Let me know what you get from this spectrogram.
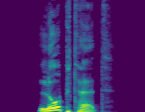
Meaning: inflection of loben: 1. second-person plural preterite 2. second-person plural subjunctive II
- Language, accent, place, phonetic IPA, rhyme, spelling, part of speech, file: German, Germany, Berlin, [ˈloːptət], -oːptət, lobtet, verb, De-lobtet.ogg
